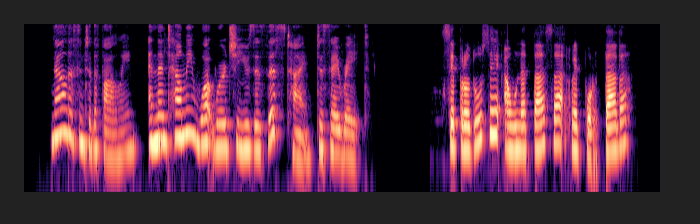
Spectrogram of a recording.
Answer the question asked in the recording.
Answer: La tasa.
